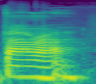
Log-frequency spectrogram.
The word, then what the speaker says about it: Farah: My first name, Farah, is how it's pronounced, not with the flat A that Americans gave me.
